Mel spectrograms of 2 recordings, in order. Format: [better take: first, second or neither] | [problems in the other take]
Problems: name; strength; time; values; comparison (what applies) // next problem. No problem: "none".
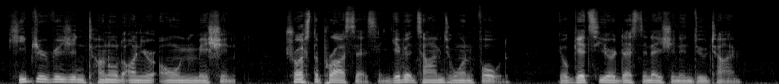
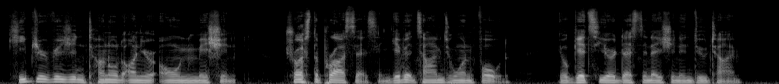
second | hiss; faint; throughout; 25 dB below the speech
